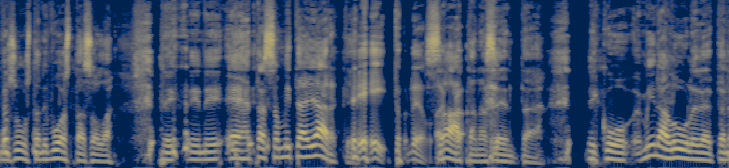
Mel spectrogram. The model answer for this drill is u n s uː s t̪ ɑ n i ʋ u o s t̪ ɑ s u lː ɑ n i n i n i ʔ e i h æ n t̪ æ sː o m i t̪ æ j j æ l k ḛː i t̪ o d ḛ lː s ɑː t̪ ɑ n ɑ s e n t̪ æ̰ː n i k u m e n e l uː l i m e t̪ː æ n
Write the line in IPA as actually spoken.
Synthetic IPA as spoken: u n s uː s t̪ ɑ n i ʋ u o s t̪ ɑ s o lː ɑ n i n i n i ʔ e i h æ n t̪ æ sː o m i t̪ æː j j æ r k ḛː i t̪ o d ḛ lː s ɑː t̪ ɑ n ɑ s e n t̪ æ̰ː n i k u m i n æ l uː l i n e t̪ː æ n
